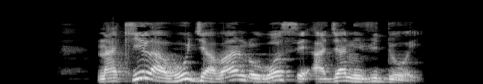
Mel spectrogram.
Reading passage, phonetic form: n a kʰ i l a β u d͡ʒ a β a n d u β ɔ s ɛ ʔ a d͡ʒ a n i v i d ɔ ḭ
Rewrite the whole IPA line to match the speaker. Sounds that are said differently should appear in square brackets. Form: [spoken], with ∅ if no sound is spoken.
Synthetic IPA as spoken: n a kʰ i l a β u d͡ʒ a β a n d u β ɔ s ɛ ʔ a d͡ʒ a n i v i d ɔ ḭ

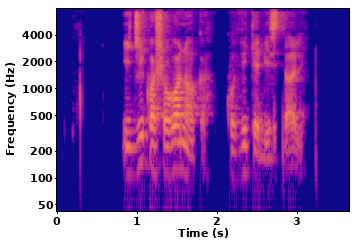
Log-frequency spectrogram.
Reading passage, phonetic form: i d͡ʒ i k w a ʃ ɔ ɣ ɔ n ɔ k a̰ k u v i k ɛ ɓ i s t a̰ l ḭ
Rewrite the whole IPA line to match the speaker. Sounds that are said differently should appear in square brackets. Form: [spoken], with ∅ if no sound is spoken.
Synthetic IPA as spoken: i d͡ʒ i k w a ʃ ɔ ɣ ɔ n ɔ k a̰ k u v i k ɛ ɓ i s t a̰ l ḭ

